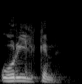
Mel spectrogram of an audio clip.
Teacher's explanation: le « i » n'est plus réalisé par les jeunes maintenant, ils disent « ur ilkim ».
